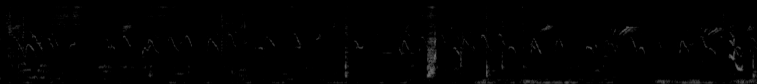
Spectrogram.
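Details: A group of grey francolin chicks feeding, uttering scattered short high peeps and squeaks in irregular bursts, with clicks, rustling and some low background rumble.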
